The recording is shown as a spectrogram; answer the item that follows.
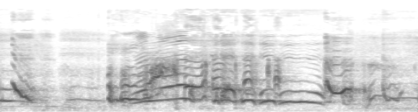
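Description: Toddlers laughing in high, rising and falling peals. The laughter dips briefly just after the start, then comes back about a second in and carries on.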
